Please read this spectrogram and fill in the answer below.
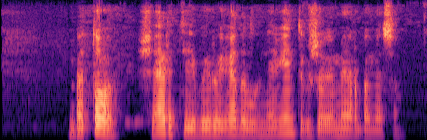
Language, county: Lithuanian, Kaunas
